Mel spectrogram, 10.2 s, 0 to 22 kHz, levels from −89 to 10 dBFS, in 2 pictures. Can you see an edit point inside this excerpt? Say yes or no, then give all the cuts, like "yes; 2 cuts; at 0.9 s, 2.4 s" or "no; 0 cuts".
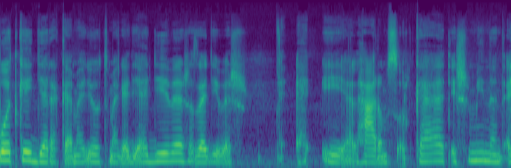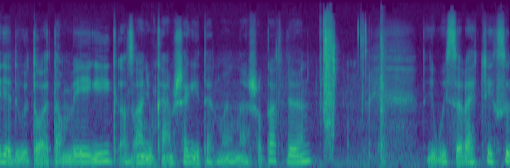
no; 0 cuts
